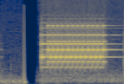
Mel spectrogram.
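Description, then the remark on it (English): A telephone rings once in a single loud, buzzy burst lasting under a second, framed by a soft click before and after, with no voices. “Paige never did call Biegler back that night, so the next day he tried calling her.”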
